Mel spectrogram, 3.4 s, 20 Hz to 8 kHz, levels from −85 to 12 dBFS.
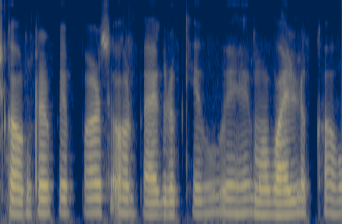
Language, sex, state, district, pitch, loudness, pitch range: Hindi, female, Uttar Pradesh, Lalitpur, 180 Hz, -21 LUFS, 170-185 Hz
